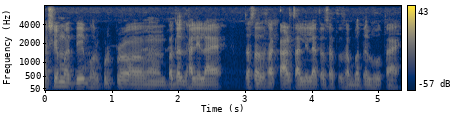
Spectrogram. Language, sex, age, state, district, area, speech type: Marathi, male, 30-45, Maharashtra, Yavatmal, rural, spontaneous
